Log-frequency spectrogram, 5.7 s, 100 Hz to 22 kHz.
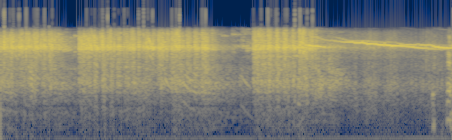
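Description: Rapid bursts of gunfire from an LK24 in Call of Duty: Mobile crackle like fireworks, dense and continuous with short pauses between volleys and a descending whistle near the end.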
